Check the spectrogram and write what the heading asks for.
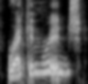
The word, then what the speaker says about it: Breckenridge: And Charles Lindbergh even hired a private investigator for himself named Henry Breckenridge. I almost said his name wrong.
